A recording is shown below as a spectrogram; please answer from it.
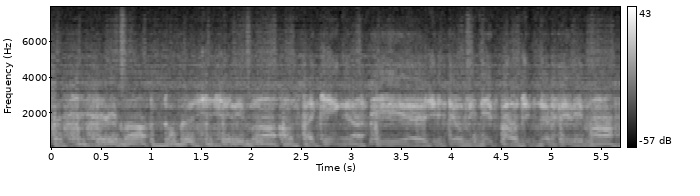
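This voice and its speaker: A man on a shortwave radio transmission, chatting casually as an amateur operator and repeating phrases for emphasis. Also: measured pace. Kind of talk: casual radio contact chat. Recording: muffled radio signal, loud static noise. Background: loud radio static.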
